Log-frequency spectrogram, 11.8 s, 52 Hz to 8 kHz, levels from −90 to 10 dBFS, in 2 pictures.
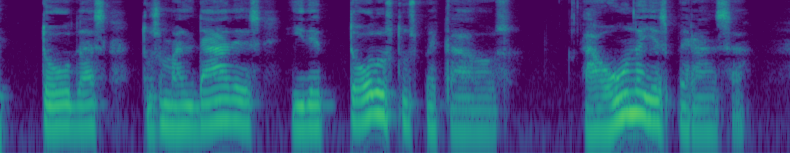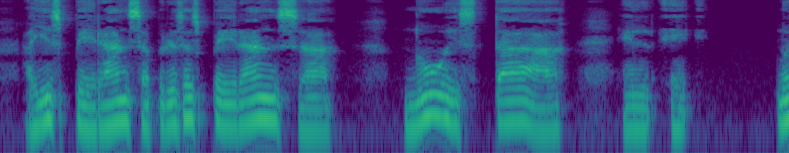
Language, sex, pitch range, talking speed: Spanish, male, 120-150 Hz, 85 wpm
